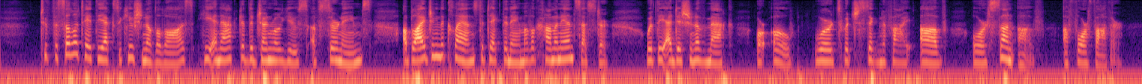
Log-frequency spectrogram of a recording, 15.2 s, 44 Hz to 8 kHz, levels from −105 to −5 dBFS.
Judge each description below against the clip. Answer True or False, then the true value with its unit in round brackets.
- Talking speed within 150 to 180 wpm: True (160 wpm)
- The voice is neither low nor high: False (195 Hz)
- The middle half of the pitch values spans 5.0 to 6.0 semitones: False (2.9 semitones)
